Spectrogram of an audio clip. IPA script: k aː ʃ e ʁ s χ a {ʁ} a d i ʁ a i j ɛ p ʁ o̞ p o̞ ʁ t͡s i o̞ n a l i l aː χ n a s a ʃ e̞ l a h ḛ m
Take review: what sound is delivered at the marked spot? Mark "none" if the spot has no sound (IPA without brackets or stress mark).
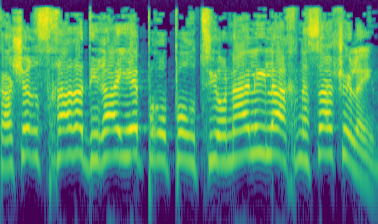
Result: ʁ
